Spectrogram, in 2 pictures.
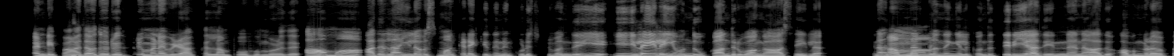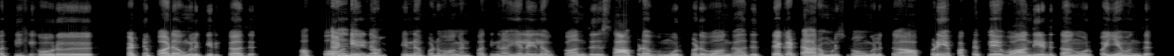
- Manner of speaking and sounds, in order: none
- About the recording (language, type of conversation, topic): Tamil, podcast, பிள்ளைகளுக்கு முதலில் எந்த மதிப்புகளை கற்றுக்கொடுக்க வேண்டும்?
